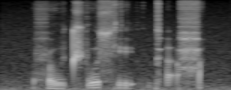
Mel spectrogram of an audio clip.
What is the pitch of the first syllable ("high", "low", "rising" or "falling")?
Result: low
